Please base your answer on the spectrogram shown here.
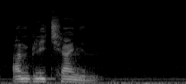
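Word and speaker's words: англичанин: And the second word is Anglichanin. An, g, li, cha, ni, n.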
